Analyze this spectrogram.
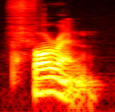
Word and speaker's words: foreign: When we have a G and it's before an N, the G sound is normally not pronounced. Some common examples are design, sign, foreign, Nash, campaign. In all of these words, we're not pronouncing that G sound.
